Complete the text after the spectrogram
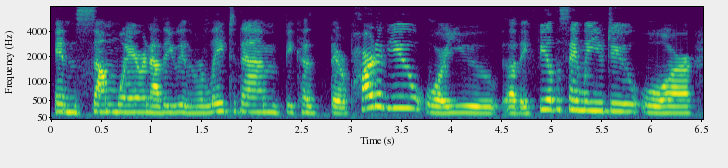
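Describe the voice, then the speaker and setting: Middle-aged female podcast co-host, mid-pitched voice, casual film talk with playful, teasing asides. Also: normal speed. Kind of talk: casual movie discussion.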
